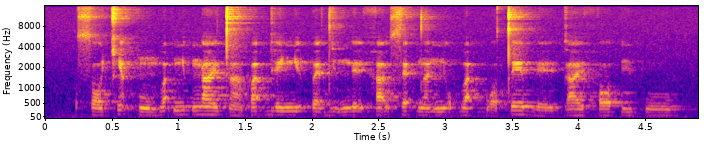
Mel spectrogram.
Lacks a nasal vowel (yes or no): no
